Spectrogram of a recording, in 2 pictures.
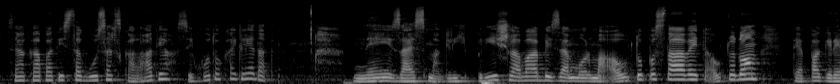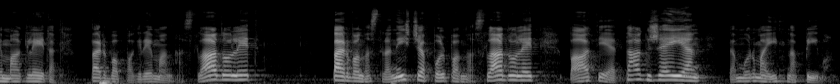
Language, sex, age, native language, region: Slovenian, female, 60+, Slovenian, Drava region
